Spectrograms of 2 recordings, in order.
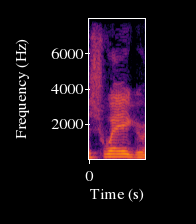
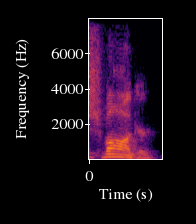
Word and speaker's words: Schwager: she always told me how i pronounced my last name wrong i americanized it to schwager instead of schwager and so um i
